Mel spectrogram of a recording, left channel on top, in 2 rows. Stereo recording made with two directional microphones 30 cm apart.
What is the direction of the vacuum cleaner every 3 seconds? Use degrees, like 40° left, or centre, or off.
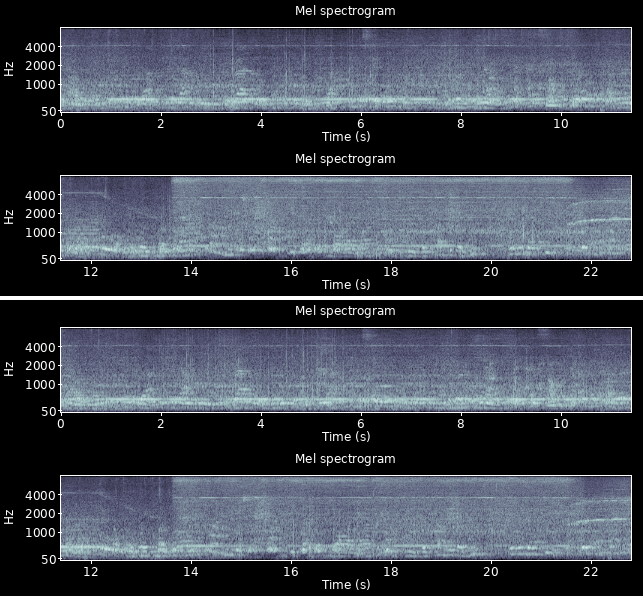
20° right, 20° right, 20° right, 10° right, 40° left, 60° left, 60° left, 60° left.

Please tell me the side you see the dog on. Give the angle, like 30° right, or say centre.
20° right.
